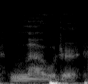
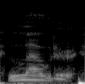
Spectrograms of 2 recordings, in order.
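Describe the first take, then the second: No difference in how they are said.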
